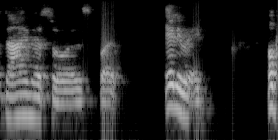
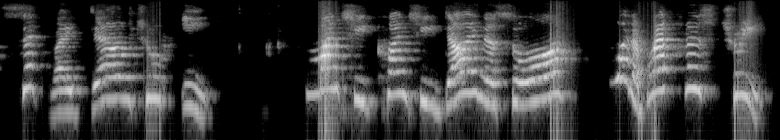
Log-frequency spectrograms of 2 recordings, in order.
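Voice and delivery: lively, sing-song picture book rhyme, higher; reading to children; 6 semitones higher, 4 dB louder, slower than usual. Acted. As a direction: bounce the rhymes for little listeners.

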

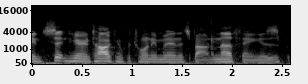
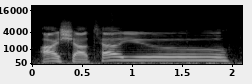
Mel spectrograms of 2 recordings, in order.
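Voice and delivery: mock grand; 7 semitones higher, 4 dB louder, much slower than usual. Mock grand phrasing, slow.

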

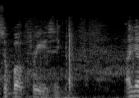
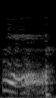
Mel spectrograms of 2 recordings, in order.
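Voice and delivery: ordinary delivery

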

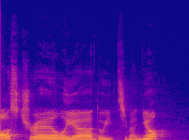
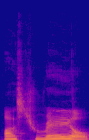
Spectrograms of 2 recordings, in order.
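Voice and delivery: Australia with stress on rail; Australia slowed, leaning on rail; stress demo; much slower than usual. Shown as a demonstration. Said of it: "강세를 주셔서".

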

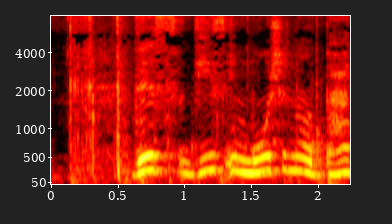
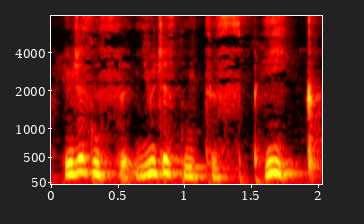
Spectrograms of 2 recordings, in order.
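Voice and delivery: ordinary talk, nothing marked

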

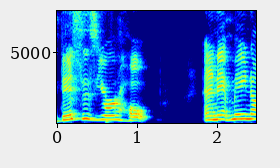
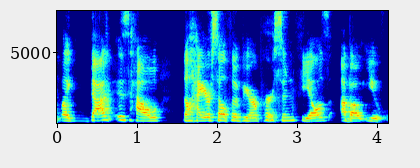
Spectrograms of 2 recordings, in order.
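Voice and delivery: usual speaking voice

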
